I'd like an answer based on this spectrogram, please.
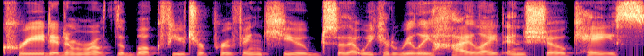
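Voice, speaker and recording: On a very clean recording with a silent background, a woman with a very deep, low pitch speaks at a fairly quick pace and with fairly even intonation. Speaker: business founder and author. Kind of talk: interview. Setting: podcast interview.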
